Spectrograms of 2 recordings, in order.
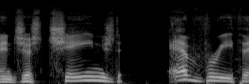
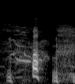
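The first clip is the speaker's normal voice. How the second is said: a short, high burst of laughter that falls away. Real, not acted. Talk show host cracking up at his own joke, high burst of laughter.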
